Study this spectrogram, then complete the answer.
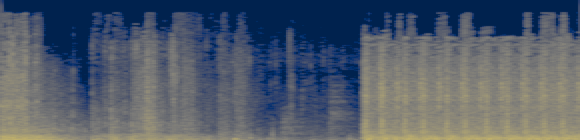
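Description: AK rifle fire in Counter-Strike, loud sustained automatic bursts that briefly ease off, then return as a dense, continuous burst of gunfire.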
